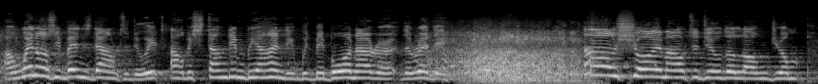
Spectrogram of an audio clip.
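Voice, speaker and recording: A man's voice: very high voice, a loud crowd. A man playing a cocky, wisecracking young schoolboy in 1950s radio comedy, heard on an old broadcast recording. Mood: cheeky. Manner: cocky, quick quips and puns. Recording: hissy old broadcast with long hall reverb.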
